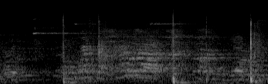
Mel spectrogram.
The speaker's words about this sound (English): One dribble pickup. Ball's dead.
